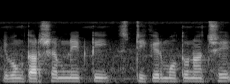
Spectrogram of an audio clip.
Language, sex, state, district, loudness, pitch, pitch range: Bengali, male, West Bengal, Malda, -21 LUFS, 150 Hz, 145-155 Hz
